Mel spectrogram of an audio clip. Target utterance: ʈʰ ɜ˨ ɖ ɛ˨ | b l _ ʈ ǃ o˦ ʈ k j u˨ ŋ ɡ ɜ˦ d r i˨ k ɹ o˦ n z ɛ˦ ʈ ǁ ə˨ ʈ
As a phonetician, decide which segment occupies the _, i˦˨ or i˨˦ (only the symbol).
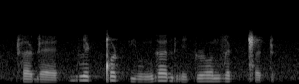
i˦˨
